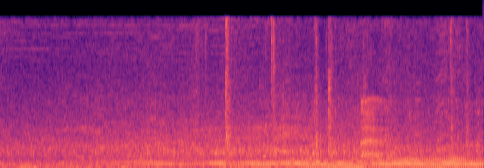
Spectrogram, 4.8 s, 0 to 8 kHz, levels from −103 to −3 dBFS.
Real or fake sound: real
